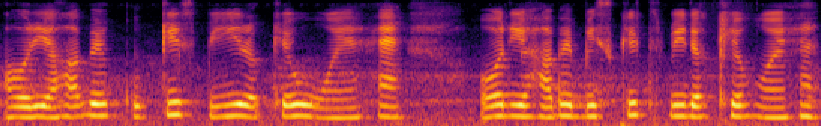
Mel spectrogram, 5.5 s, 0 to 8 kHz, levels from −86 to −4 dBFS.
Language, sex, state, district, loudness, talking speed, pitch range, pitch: Hindi, female, Gujarat, Gandhinagar, -15 LUFS, 175 wpm, 235-260 Hz, 250 Hz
